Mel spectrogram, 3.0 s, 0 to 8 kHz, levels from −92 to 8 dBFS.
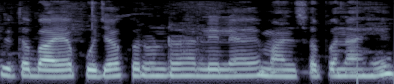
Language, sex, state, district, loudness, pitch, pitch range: Marathi, female, Maharashtra, Nagpur, -25 LUFS, 200 Hz, 195-205 Hz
